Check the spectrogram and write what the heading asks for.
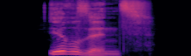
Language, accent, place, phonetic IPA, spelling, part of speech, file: German, Germany, Berlin, [ˈɪʁzɪns], Irrsinns, noun, De-Irrsinns.ogg
- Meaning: genitive singular of Irrsinn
